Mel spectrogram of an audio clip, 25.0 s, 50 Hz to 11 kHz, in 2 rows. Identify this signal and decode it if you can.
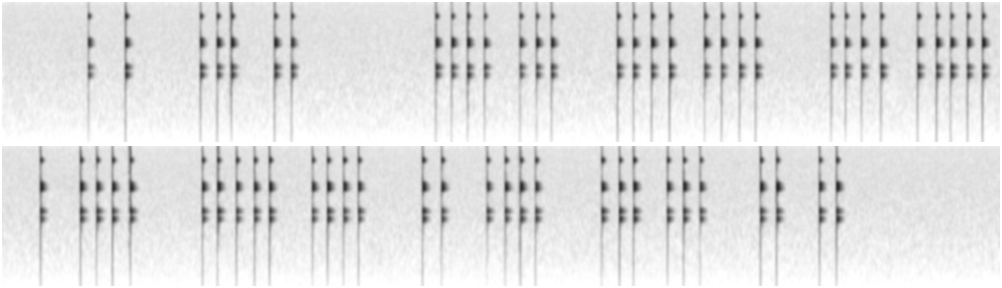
Tap code, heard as taps on glass, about 5 knocks a second. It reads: AM STUDYING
